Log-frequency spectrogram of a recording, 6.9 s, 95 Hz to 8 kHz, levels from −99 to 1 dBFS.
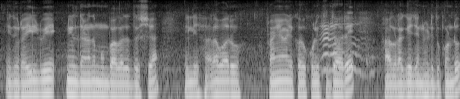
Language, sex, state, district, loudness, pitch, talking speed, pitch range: Kannada, male, Karnataka, Mysore, -23 LUFS, 100 Hz, 115 wpm, 95-105 Hz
